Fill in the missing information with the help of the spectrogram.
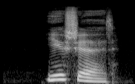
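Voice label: you should, female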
